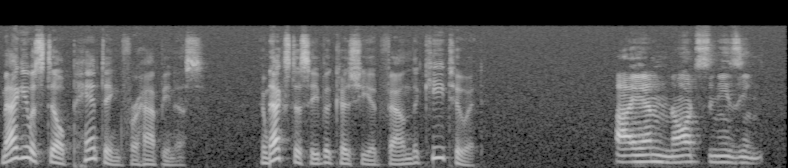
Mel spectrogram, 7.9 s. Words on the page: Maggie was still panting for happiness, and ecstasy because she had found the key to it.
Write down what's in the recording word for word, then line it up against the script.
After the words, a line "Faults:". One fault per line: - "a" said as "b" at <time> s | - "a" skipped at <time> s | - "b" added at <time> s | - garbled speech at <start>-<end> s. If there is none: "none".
Maggie was still panting for happiness, and ecstasy because she had found the key to it.
Faults:
none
